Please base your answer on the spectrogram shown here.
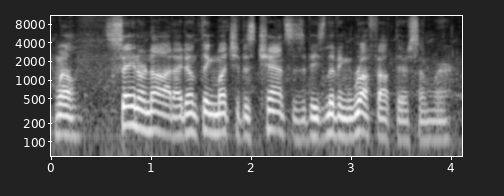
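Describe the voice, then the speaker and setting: An actor playing a brisk, plain-spoken young heir in a radio drama, with a bluff, direct, informal manner. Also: male voice, mid-range voice, fairly bright tone, close to an everyday voice. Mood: indignant, blunt. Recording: outdoor ambience noise, vehicle sounds.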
